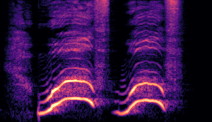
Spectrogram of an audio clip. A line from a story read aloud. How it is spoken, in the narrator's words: shouting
